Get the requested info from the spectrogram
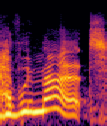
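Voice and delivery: put-on British accent, pitched high. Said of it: "a familiar British voice".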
